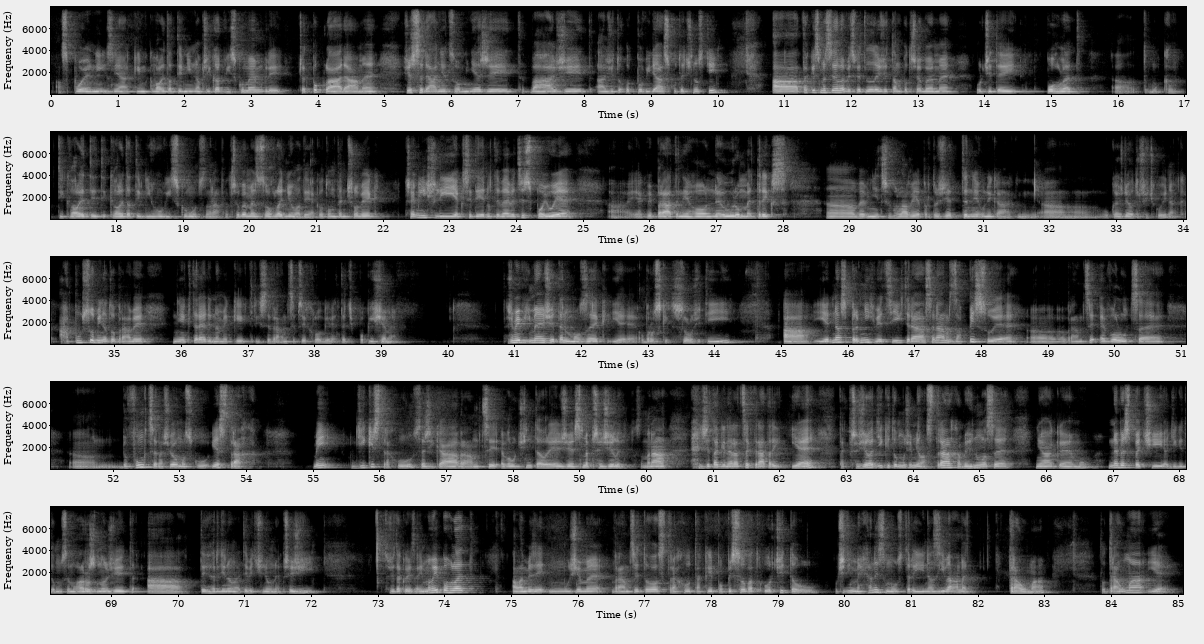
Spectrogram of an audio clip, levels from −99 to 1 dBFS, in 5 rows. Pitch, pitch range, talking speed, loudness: 135 Hz, 125-170 Hz, 125 wpm, -31 LUFS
